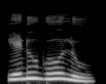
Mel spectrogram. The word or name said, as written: ಎಡೆಗೋಲ್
